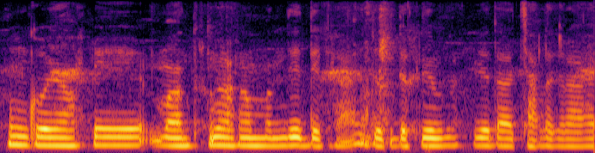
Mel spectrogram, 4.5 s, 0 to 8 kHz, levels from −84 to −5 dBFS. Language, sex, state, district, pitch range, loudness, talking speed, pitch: Hindi, male, Bihar, Supaul, 150-160 Hz, -16 LUFS, 255 wpm, 155 Hz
